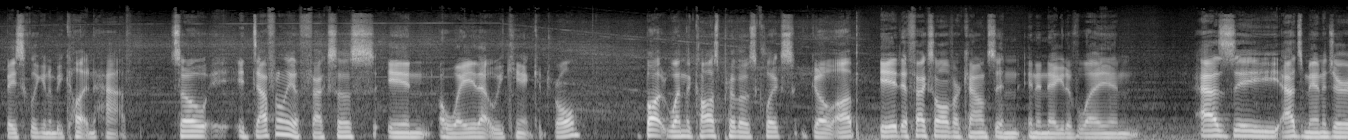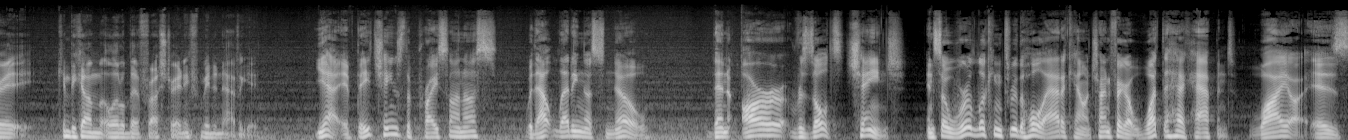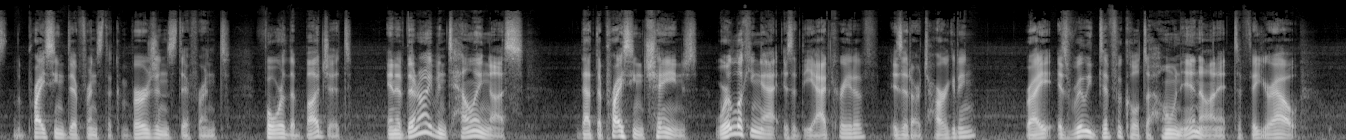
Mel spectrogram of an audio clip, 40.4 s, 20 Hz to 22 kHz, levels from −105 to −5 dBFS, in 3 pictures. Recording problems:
machinery noise; faint; throughout; 25 dB below the speech

